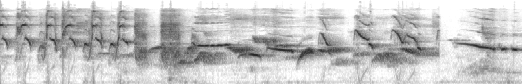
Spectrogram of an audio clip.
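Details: Captive White-rumped shama on a bird farm singing vigorously: a rapid, loud run of varied whistles, chattering notes and sliding phrases, ending in a long, clear, falling whistle.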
